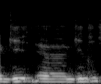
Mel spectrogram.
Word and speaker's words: Guid: Ouais, c'était madame Guid, je sais pas si ça se prononce comme ça. Madame Guid. Oui, c'est bien ça. Guid.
